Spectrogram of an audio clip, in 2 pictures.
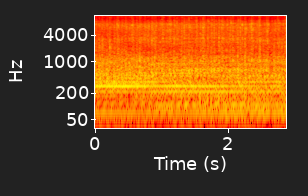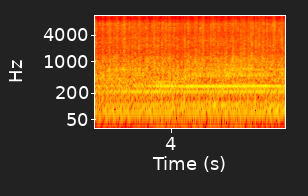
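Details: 1961 VW Beetle barn find air-cooled engine, running its best yet after clutch and gear trials: steady chatter with an even rhythm and a faint whirr on top, no stumbling. Normal idle.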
